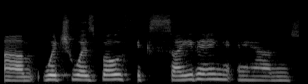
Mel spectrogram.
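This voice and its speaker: A middle-aged woman from Italy, a guest in an interview, recalling her childhood in a measured, reflective way. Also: mid-range voice, fairly even intonation. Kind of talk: conversational interview.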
